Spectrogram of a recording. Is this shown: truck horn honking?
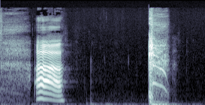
no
